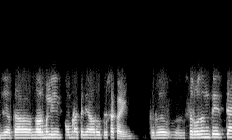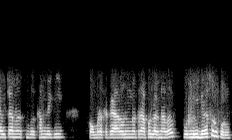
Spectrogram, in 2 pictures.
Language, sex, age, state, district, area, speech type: Marathi, male, 30-45, Maharashtra, Beed, rural, conversation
